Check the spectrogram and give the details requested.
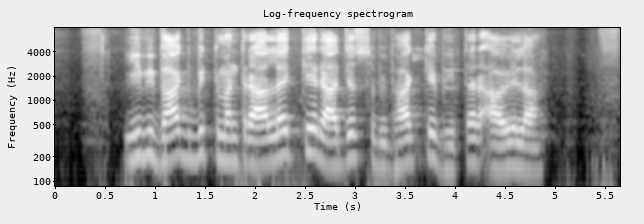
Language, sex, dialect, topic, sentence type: Bhojpuri, male, Southern / Standard, banking, statement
